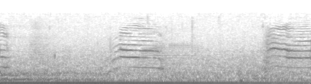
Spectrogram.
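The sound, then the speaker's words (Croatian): Cats yowling on a cold winter night in southern Andalusia: two drawn-out, wavering harmonic cries, the second rising up near the end, over a steady low hum. “osluškujem mačke koje zvuče kao da se kolju.”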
